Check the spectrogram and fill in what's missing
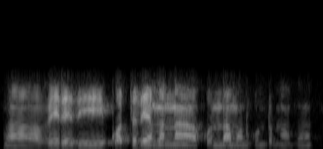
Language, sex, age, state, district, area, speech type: Telugu, male, 30-45, Andhra Pradesh, Chittoor, urban, conversation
